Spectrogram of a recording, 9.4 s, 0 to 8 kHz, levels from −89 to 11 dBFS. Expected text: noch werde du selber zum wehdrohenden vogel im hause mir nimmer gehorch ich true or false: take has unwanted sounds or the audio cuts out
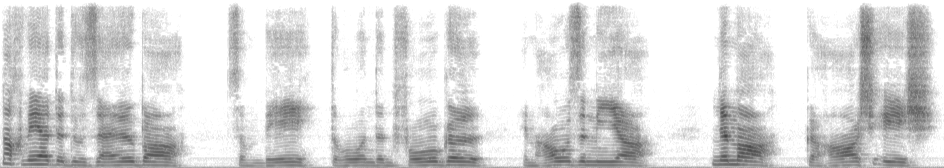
false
